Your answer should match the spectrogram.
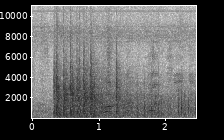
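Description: A burst of rapid automatic gunfire breaks out suddenly about a third of a second in, a dense string of sharp cracks. It carries on more thinly to the end, with voices mixed in.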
